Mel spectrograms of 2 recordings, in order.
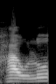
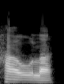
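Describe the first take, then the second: First: The word ends with a 'u' vowel. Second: The word ends with an 'a' vowel. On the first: The speaker calls it wrong. "bukan haulu" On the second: The speaker calls it right. "tapi haula"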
